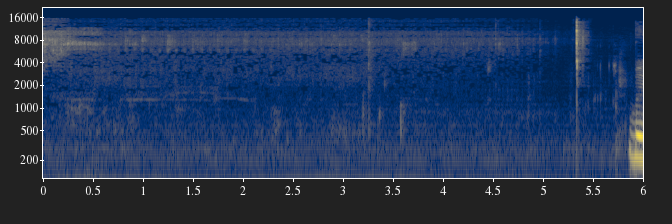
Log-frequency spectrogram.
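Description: A plastic fidget spinner whirring on its ball bearing after a flick, loudest at first and fading steadily as it spins down over about five seconds. A sharp click comes near the end.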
